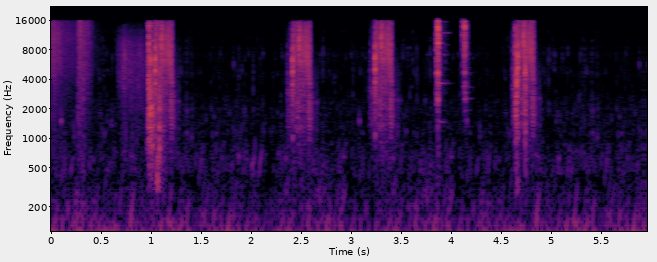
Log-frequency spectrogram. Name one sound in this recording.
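Short, soft whooshing game menu sounds play as items are picked.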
